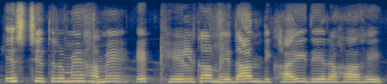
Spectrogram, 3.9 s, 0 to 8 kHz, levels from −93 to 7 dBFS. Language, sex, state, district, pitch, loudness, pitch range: Hindi, female, Madhya Pradesh, Bhopal, 260 Hz, -16 LUFS, 245-280 Hz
